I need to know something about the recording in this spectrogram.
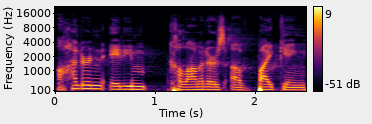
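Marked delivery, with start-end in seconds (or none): none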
